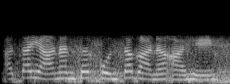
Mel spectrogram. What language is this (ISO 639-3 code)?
mar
